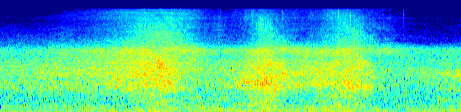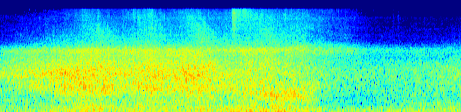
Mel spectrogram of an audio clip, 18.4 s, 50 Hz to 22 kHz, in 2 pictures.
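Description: British Airways Boeing 777-300's twin turbofan engines on final approach with landing gear down: a rushing jet roar that swells and fades in waves, loudest for several seconds in the second half, then drops off sharply a couple of seconds before the end.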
